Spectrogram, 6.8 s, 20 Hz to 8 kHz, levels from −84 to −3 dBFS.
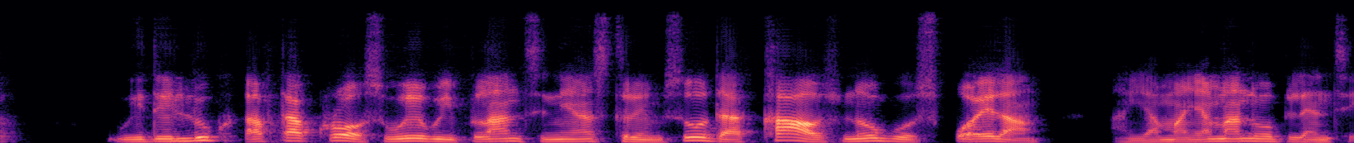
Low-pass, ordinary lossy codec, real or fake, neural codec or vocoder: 7.2 kHz; none; fake; codec, 16 kHz, about 1 kbps, DyCAST, with the encoder's durations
